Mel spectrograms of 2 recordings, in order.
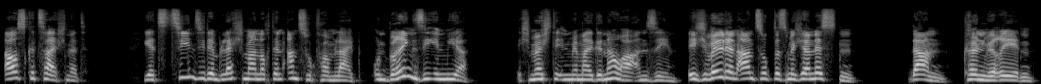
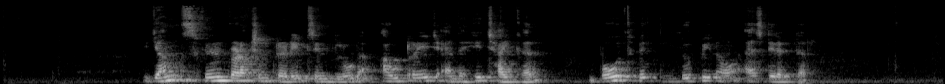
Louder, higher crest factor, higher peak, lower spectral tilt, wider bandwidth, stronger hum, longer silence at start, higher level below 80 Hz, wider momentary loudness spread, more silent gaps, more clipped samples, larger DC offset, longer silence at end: first, -20 LUFS vs -26 LUFS; about the same, 18 dB vs 20 dB; first, -2 dBFS vs -8 dBFS; second, -3 dB/octave vs -6.5 dB/octave; second, 14.5 kHz vs 16.5 kHz; neither; second, 0.05 s vs 1.45 s; second, -68 dBFS vs -60 dBFS; about the same, 10 LU vs 11 LU; first, 1.10-1.25 s, 5.07-5.12 s, 6.83-6.88 s, 8.79-9.06 s vs none; neither; neither; second, 0.05 s vs 1.3 s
